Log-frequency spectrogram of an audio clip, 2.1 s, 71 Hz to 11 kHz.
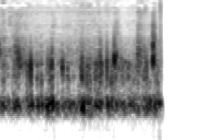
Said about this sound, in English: -8, you can hear her feet, a sound that many Canadians know so well. You hear the crunching of the snow as she walks, which always tells you it's cold.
